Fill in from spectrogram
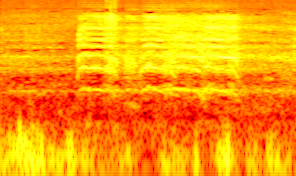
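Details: Free-flying wild Lear's macaws, also called indigo macaws, in Brazil: a harsh, raspy, drawn-out screech with a rough harmonic texture lasting about a second and a half, over low rumbling background noise.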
